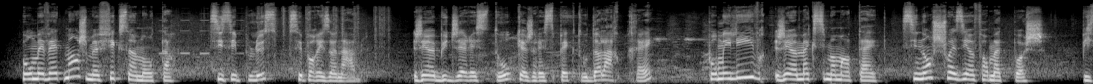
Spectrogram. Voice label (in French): Publicité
